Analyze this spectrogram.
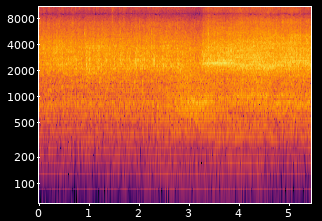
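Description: Water from a garden hose pours into a full bucket and spills over it. About three seconds in, a corded electric fillet knife is switched on and runs with a steady high hum.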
